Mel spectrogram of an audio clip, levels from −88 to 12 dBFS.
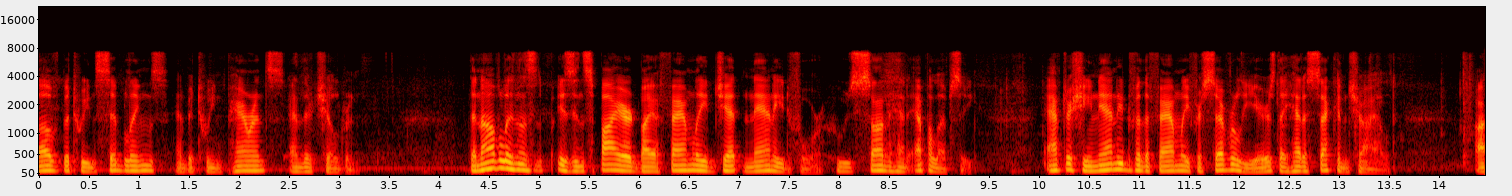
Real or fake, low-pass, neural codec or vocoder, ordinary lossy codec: real; 7.2 kHz; none; Opus, 64 kbps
